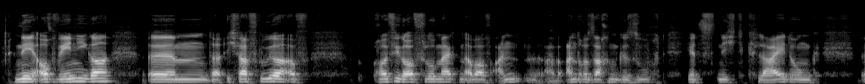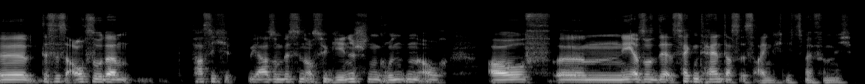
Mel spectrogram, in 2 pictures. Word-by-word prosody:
Ne, 130 +1 +7
auch 120 -1 +6
weniger. 140 +3 +6 0.4
Ähm, 115 -1 +5
da - - +2
ich - - -7
war 125 - +8
früher 130 +1 +5
auf - - -2 0.7
häufiger 125 +2 +4
auf 120 - +5
Flohmärkten, 120 0 -1
aber 115 - +3
auf 110 - -4
an 125 +1 -8
habe - - -11
andere 120 - -3
Sachen 115 0 -1
gesucht, 110 +1 -11 0.2
jetzt - - -9
nicht 110 -1 -9
Kleidung. 110 +1 -1 0.4
Äh, 110 0 +1
das 125 +1 -12
ist 135 - -10
auch 125 - -4
so, 125 0 -6
dann 115 -2 +1 0.6
passe 125 +2 -10
ich, 130 0 -16 0.2
ja, 120 0 -5
so 120 - -11
'n - - -7
bisschen 120 +1 -10
aus - - -10
hygienischen 115 +2 -7
Gründen 110 +2 -7
auch 110 -1 -10 0.4
auf, 110 +2 0
ähm, 110 -1 -3
ne, 115 +2 -1
also 115 - -2
der 105 - -4
Secondhand, 125 -3 -5
das - - -7
ist - - -14
eigentlich 95 -3 -12
nichts 85 -3 -19
mehr - - -10
für 85 +2 -18
mich. 95 -2 -14
115 Hz, 175 wpm, -22 LUFS, 110-125 Hz, 0.7 s, war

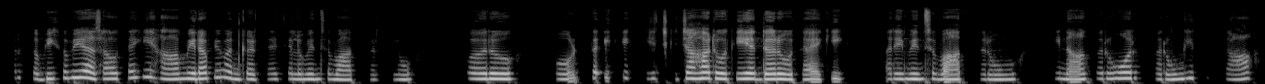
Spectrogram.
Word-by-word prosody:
और 310 - -16
कभी-कभी 260 +6 -1
ऐसा 265 -4 +3
होता 260 +3 -2
है 310 - -1
कि 340 0 -3
हाँ, 250 -4 0
मेरा 260 0 +4
भी 325 - -4
मन 290 -6 +1
करता 240 0 -4
है 245 - -7
चलो 245 -1 -4
मैं 245 - +2
इनसे 240 0 -4
बात 220 -1 -1
करती 225 +1 -19
हूँ, 225 0 -4 0.6
पर 255 0 +3 0.6
ओट 245 +4 -5
एक 275 - -6
एक 295 - -10 0.2
हिचकिचाहट 270 +1 +2
होती 260 0 +4
है 260 - +8
डर 245 0 +6
होता 235 - +3
है 120 +1 +1
कि 135 +1 -7 0.4
अरे, 250 0 -2
मैं 250 0 +3
इनसे 250 0 -1
बात 230 0 +2
करूँ 230 0 -2 0.4
कि 265 - -11
ना 245 -1 +1
करूँ 265 +1 -1
और 280 0 +2 0.2
करूँगी 240 +3 -1
तो 295 +1 -24 0.2
क्या? 235 +3 -4
250 Hz, 195 wpm, -23 LUFS, 240-270 Hz, 0.6 s, है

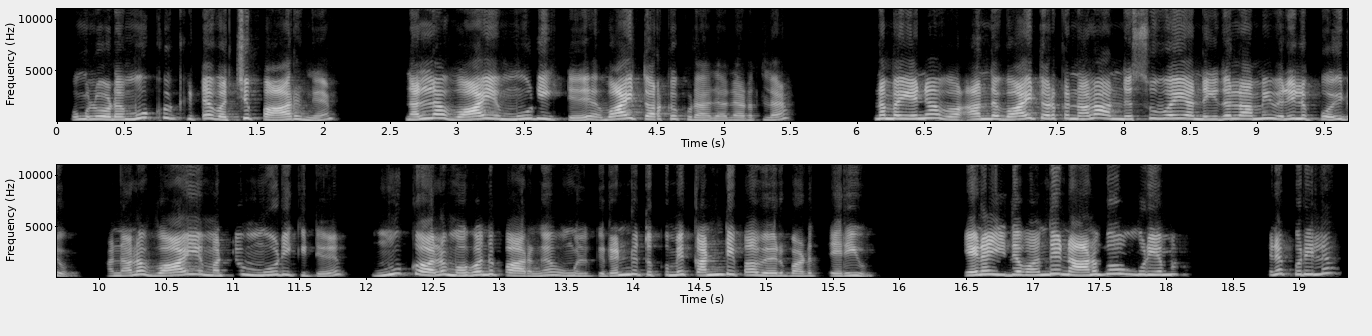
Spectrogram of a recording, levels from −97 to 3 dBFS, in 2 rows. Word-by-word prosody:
உங்களோட 270 -1 -1
மூக்கு 415 +2 -4
கிட்ட 305 +4 -3
வச்சு 250 +8 -2 0.2
பாருங்க. 225 -2 +3 0.7
நல்லா 355 +9 +5 0.2
வாய 285 +7 +8 0.2
மூடிக்கிட்டு, 295 -9 -2 0.2
வாய் 315 +1 +7
திறக்கக்கூடாது 270 -8 -4
அந்த 205 +2 -9
இடத்துல. 210 +2 -9 0.8
நம்ம 335 0 +4
என்ன 330 +3 +3 0.4
அந்த 300 +2 +1
வாய் 305 +5 +5
திறக்கிறனால 330 -1 0
அந்த 295 -2 -1
சுவை 340 0 0
அந்த 290 - -1
இதெல்லாமே 315 +2 +1
வெளில 320 +3 +3
போயிடும். 250 -3 -4 0.3
அதனால 240 +9 -3 0.2
வாய 295 +9 +4
மட்டும் 270 +5 -6
மூடிக்கிட்டு 275 -10 -6 0.4
மூக்கால 335 -4 +1
முகந்து 310 +7 -1
பாருங்க 230 -2 0
உங்களுக்கு, 220 -3 -10
2த்துக்குமே 310 0 -2
கண்டிப்பா 320 0 +2
வேறுபாடு 235 -1 -3 0.2
தெரியும். 235 0 -3 0.8
ஏனா, 335 +4 +7
இத 300 - -1
வந்து 315 +6 +1
நான் 275 -1 +8
அனுபவம் 370 +3 -3
மூலியமா 320 0 0 0.7
என்ன 375 +6 -2
புரியல? 355 +3 -2
295 Hz, 135 wpm, -23 LUFS, 250-330 Hz, 0.8 s, வாய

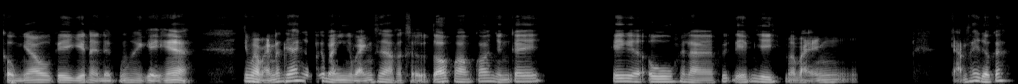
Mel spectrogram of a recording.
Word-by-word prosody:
cùng 85 -1 -1
nhau 100 +2 +1
ki 105 -1 +2
kiểu 100 +2 +2
này 100 -4 -1
được, 85 +1 -2
cũng 95 - -5
hơi 100 -3 -5
kỳ 80 -3 +1
ha. 100 -2 +6 0.5
Nhưng 150 - +1
mà 120 - +7
bạn - - +2
đánh 135 - -1
giá 165 +3 +4
người 160 -5 -2
cái - - -4
bạn 100 - +2
người 100 - -2
bạn 95 +3 +1
sao, 115 -5 0
thực 95 -1 -8
sự - - -3
tốt 125 +4 +4
hông? 120 -2 0
Có 145 +1 -2
những 110 -7 -4
cái 135 +1 0 0.7
cái 140 0 +3
ưu 125 0 +1
hay 125 -2 -6
là 95 -2 0
khuyết 145 - -7
điểm 110 +7 -2
gì 120 +1 0
mà 95 - -4
bạn 105 +3 -4 1.1
cảm - - -5
thấy 165 +5 -1
được 115 -2 +2
á? 170 +1 0
110 Hz, 240 wpm, -24 LUFS, 100-135 Hz, 1.1 s, mà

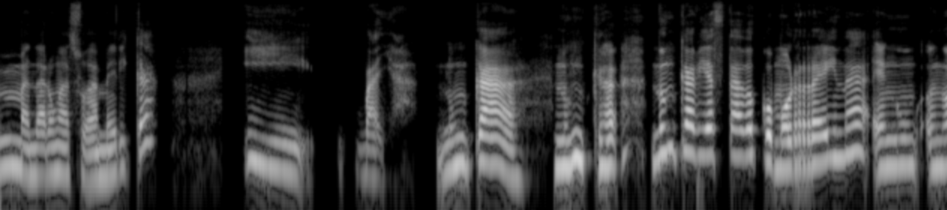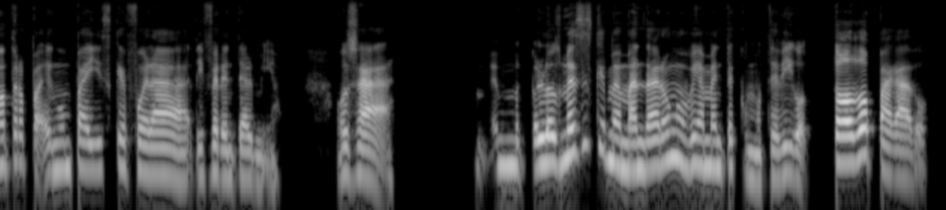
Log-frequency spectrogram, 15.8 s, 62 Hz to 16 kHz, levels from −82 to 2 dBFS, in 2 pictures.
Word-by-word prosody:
mandaron 165 -2 -4
a 165 - -4
Sudamérica, 160 - -6 0.7
y 195 -8 -8 0.3
vaya, - - -7 0.3
nunca, 205 -5 +3 0.2
nunca, 205 0 +1 0.3
nunca, 295 +4 +2
había 270 -1 +2
estado 265 0 0
como 190 -6 +4
reina, 230 +8 +1
en 195 +1 -3
un 205 0 -7
en 195 +2 -4
otro 220 +2 -2
pa - - -4
en 175 +2 -6
un 190 +1 -6
país 185 -1 -5
que 200 -2 -6
fuera 165 -6 0
diferente 155 -1 -5
al 145 -2 -4
mío. 130 - -14 0.4
O - - -4
sea - - +2 0.9
mm, 205 0 -2 0.2
los 220 0 +5
meses 285 +9 +2
que 310 - -6
me 210 -3 +2
mandaron, 195 +6 +3
obviamente, 200 -2 -2
como 145 -4 -8
te 150 -1 -7
digo, 165 0 -5 0.2
todo 225 +5 +8
pagado, - - 0
200 Hz, 150 wpm, -23 LUFS, 170-230 Hz, 0.9 s, todo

